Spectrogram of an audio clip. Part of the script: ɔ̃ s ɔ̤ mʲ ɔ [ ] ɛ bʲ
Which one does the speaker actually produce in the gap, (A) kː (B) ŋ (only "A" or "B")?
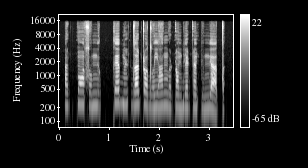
A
